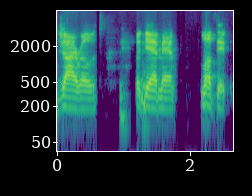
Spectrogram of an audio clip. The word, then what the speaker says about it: gyros: call gyros over there the real the correct pronunciation is heroes but of course we americans love to switch up everything we call it gyros but yeah man loved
